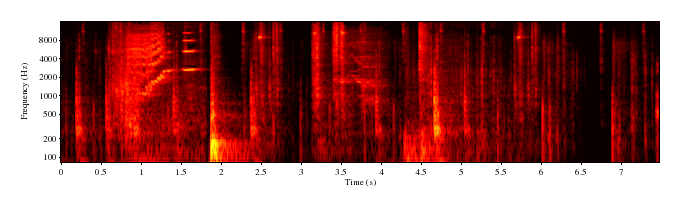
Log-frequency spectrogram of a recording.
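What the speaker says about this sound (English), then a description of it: "I don't like that creaking." A long, squealing creak slides downward in pitch inside a Garry's Mod horror map, likely a door swinging, and ends in a heavy thunk. Scattered knocks and soft clatter follow, fairly close, with no voices.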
